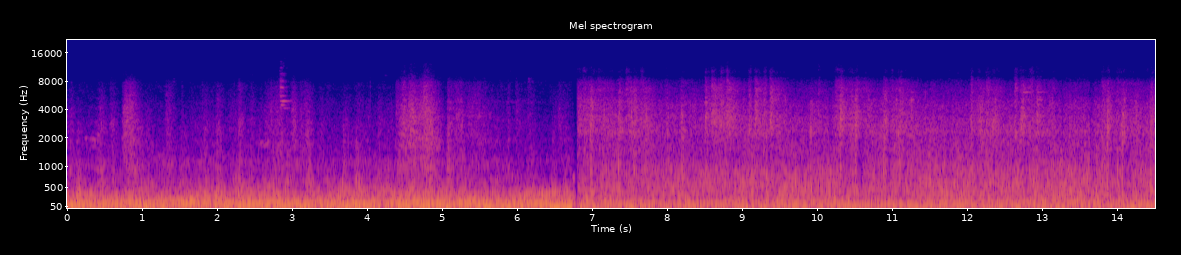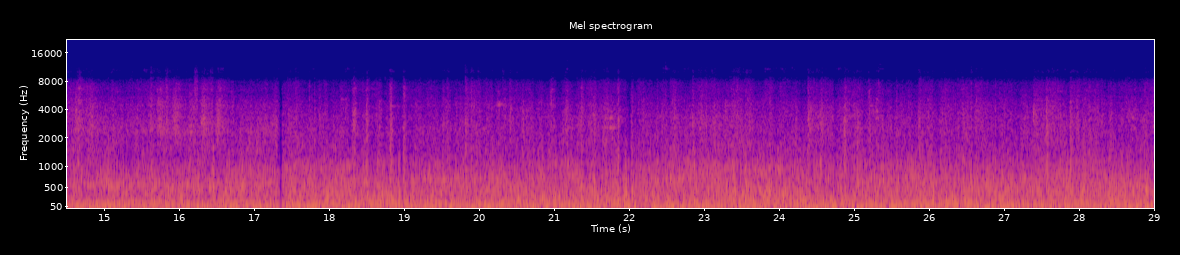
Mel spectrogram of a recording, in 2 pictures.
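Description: Bangladesh Railway intercity passenger train running steadily along the track. For the first few seconds it is a low rumble heard inside the coach. About seven seconds in, the sound switches abruptly to a brighter, fuller rush of wheels on rails heard from the open doorway beside the moving carriages.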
